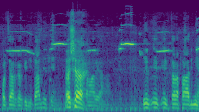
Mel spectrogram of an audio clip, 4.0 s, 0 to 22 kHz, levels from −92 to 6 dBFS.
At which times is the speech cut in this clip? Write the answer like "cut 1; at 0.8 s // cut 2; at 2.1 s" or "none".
none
